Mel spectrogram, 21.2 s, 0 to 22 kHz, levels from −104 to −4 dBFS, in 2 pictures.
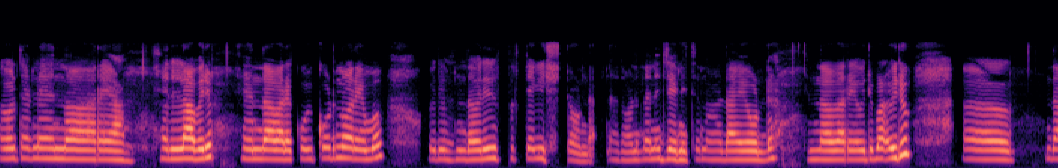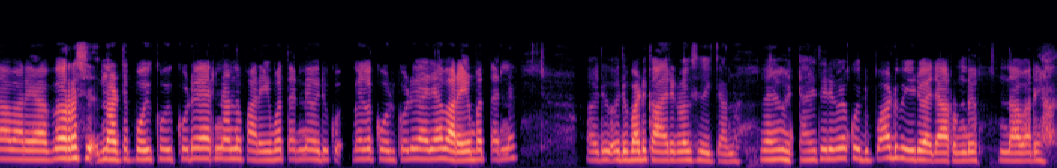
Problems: low volume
